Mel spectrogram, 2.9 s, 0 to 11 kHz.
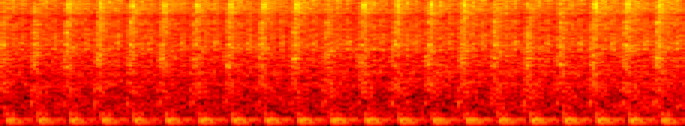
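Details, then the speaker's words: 1972 Honda CL350 twin during carb mixture adjustment, pilot screw backed out about a quarter turn until idle falls off: slow, even low putts around 220 a minute, nearly dying. Finding: idle drop from pilot screw set too far out. "Right there, see how it fell off? I'm gonna keep track of how much I'm turning that."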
